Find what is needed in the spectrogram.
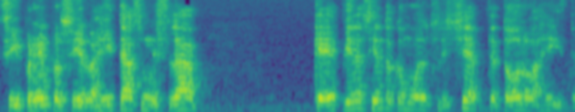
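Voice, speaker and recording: This man has a plain, everyday voice. His pitch is fairly high and his intonation lively. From Dominican Republic, south (Enriquillo); Dominican Republic. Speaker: musician and producer; guest. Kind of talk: interview. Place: home room. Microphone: video call.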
